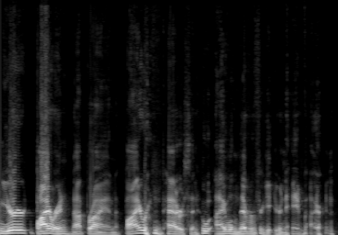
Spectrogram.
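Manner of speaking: ordinary delivery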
